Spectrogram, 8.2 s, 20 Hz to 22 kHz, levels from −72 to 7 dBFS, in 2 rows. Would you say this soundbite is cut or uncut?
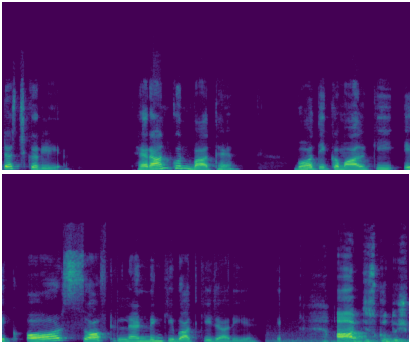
cut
